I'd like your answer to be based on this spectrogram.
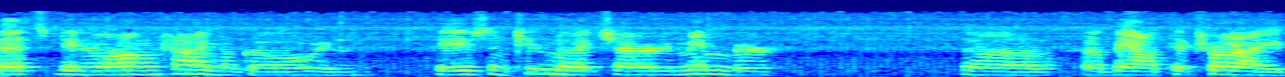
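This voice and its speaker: A woman talks fairly slowly at a medium pitch, with long, frequent pauses and monotone, flat intonation. Background noise is noticeable. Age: 80s+. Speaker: grandmother sharing family history. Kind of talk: oral history interview. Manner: halting.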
